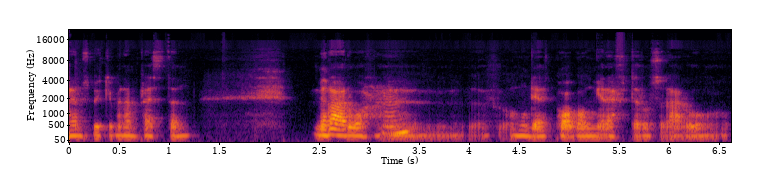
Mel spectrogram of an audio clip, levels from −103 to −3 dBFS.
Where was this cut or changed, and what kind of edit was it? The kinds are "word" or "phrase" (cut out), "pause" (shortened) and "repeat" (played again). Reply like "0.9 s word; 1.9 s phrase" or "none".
2.6 s word; 4.6 s word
